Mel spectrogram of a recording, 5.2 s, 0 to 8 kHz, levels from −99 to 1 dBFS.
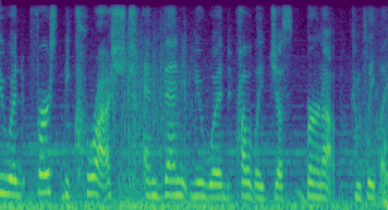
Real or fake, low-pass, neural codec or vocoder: real; 7.2 kHz; none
